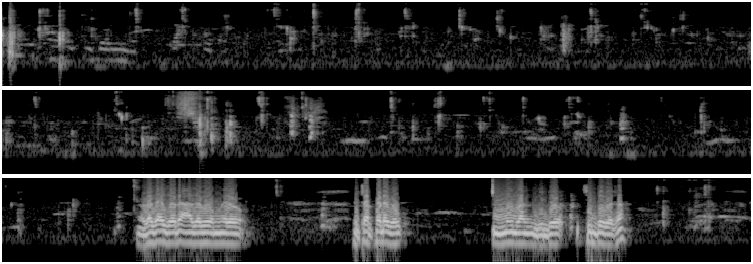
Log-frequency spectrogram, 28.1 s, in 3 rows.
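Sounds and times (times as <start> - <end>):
man chewing: 0.0 - 20.4, 22.0 - 23.0, 26.7 - 28.0
lip smacks and mouth clicks: 0.0 - 20.5, 22.1 - 22.3, 26.8 - 27.7.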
